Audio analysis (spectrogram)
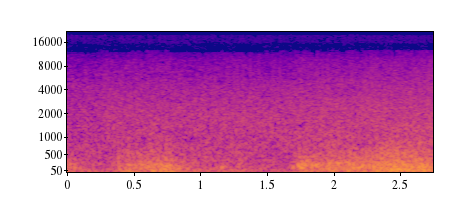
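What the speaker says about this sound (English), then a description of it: "It seems there's a storm coming." Thunder from an approaching storm in the video game Alan Wake: a low, continuous rumble that swells again near the end, heard alone.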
